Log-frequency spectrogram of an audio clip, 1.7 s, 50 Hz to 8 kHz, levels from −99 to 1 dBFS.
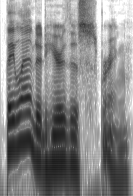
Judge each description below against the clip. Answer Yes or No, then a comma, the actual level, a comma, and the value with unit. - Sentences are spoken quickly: No, average, 180 wpm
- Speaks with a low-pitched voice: Yes, low, 130 Hz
